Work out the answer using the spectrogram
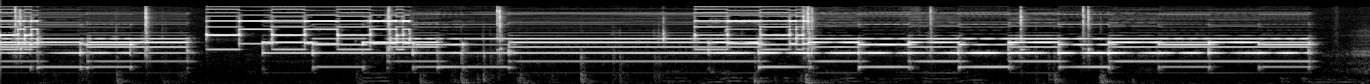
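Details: Haes Vector addressable fire alarm panel after silence then immediate re-evacuate: loud stepped high-pitched tone patterns running steadily together for over ten seconds; sounders now in sync.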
